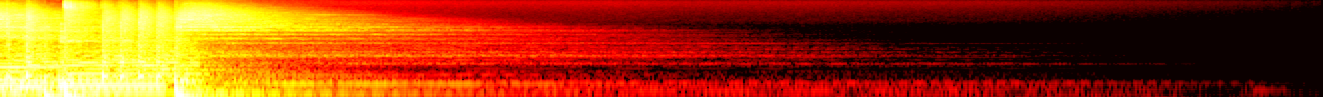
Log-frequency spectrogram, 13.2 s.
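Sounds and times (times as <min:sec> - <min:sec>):
guitar: 0:00.0 - 0:03.2
bass: 0:00.0 - 0:03.6
drums: 0:00.0 - 0:04.8.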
